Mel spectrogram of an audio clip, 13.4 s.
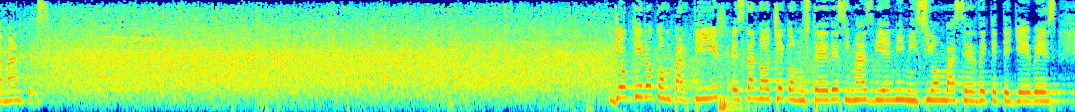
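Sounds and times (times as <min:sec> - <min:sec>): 
speech: 0:00.0 - 0:00.8, 0:07.6 - 0:13.4
audience applause: 0:00.0 - 0:08.5.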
